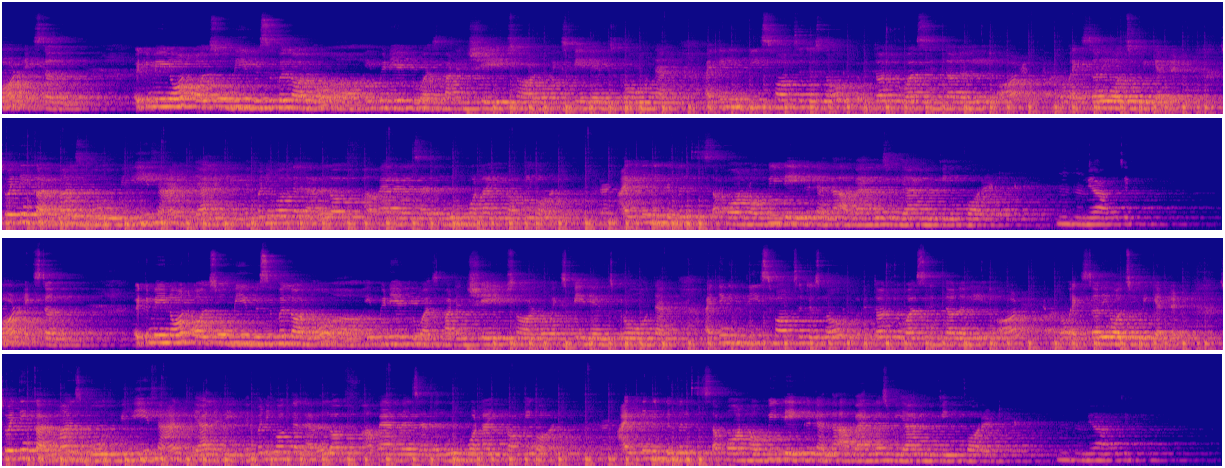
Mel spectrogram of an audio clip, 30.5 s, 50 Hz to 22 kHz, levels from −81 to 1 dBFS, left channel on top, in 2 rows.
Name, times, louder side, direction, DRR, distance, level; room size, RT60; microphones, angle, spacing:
voice 1, 0.0-12.8 13.0-22.3 22.9-27.7, right 1 dB, 20° right, -1 dB, 1.2 m, -27 dB
sound 1, 5.6-24.2, equal, ahead, 0.4 m, -33 dB
voice 2, 22.6-23.0 28.4-29.4, left 4 dB, 60° left, 9 dB, 0.5 m, -36 dB
7.9 x 6.6 x 8.1 m, 2.8 s
head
